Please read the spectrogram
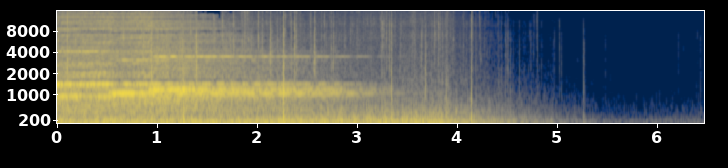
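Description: Closing logo sting: held synth notes over a low fire-like rumble with scattered crackles, fading out about four to five seconds in, then silence.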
